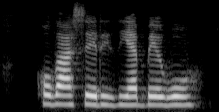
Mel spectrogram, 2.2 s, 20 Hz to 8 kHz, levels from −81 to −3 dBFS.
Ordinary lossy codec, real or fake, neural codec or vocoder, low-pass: none; fake; codec, 16 kHz, 0.5 kbps, X-Codec, HuBERT features, trained on LibriSpeech; none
